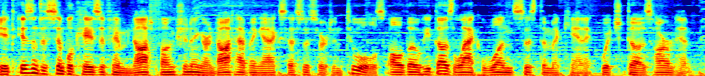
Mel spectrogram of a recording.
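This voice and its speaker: A very deep, low male voice with ordinary pitch variation and hardly any pauses, music playing in the background. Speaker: fighting game video essayist. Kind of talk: video essay narration.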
